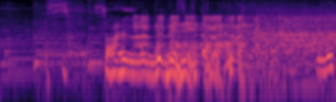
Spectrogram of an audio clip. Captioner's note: laughter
